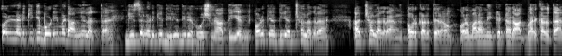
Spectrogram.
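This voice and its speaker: A man's voice: high-pitched, warm tone, lo-fi sound. A young man casually retelling a manga story, chatty and slangy, voicing every character himself. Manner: chatty and slangy, addressing listeners as "yaar". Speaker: manga explainer narrator.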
